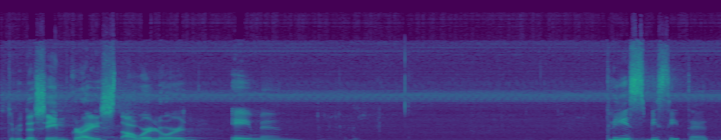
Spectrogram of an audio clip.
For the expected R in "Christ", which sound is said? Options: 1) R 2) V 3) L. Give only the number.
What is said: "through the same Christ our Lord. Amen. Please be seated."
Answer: 1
